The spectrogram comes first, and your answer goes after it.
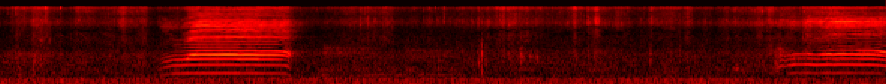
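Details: A farmed goat gives a single short, tremulous bleat. After a quiet stretch with faint rustling, another bleat begins at the end.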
